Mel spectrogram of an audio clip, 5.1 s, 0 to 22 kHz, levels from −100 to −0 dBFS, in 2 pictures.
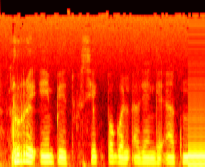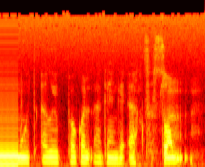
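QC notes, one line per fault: Throughout: low bit depth with noise shaping. A steady, thin hiss sits under the speech and climbs sharply toward the top of the band, roughly 10 dB below the signal. Only about 6 bits carry the audio, and the rounding error is pushed upward in frequency.
Throughout: MP2 compression. The speech sounds dull, with a gurgling, granular roughness and upper bands flickering in and out; nothing survives above about 15.7 kHz. This likely comes from MPEG Layer II at a low rate, around 80 kbps, starving upper sub-bands of bits.
2.36–2.80 s: system hang loop. A steady buzz at about 94 Hz replaces the speech as a 10.67 ms slice repeats 41 times. The playback froze while the hardware kept cycling one ring buffer, which fits a 512-sample buffer.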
